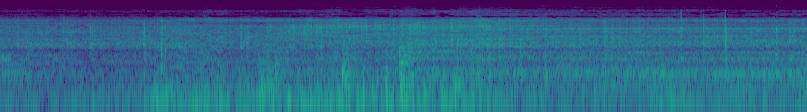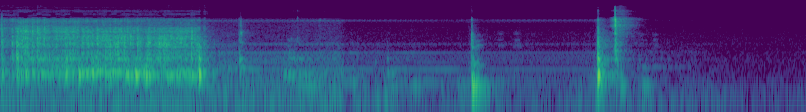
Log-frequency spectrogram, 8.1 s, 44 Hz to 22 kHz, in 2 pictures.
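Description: Hiss and crackle of a 78 rpm shellac record's surface noise as the song ends on a suitcase record player, cutting off abruptly about five seconds in. Then two sharp clicks about a second apart.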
